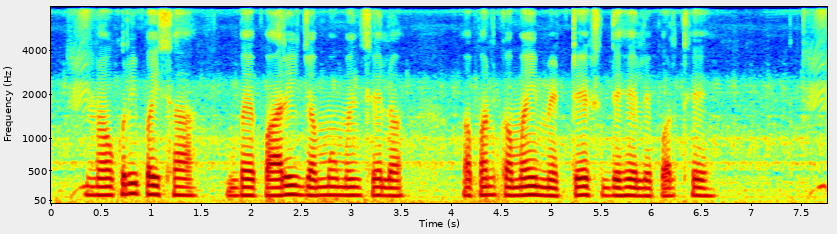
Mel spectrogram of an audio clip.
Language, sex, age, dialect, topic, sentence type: Chhattisgarhi, male, 31-35, Northern/Bhandar, banking, statement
